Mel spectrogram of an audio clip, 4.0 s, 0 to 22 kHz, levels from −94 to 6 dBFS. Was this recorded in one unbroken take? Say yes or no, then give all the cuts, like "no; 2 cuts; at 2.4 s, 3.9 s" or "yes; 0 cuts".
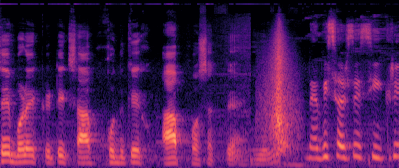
no; 1 cut; at 2.8 s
